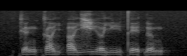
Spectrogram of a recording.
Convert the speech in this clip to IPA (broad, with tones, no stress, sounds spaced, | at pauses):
k ɛ˨˩˦ ŋ k a˨˩˦ j ʔ a˧˥ j ɣ i˧ ə̯ j i˨˩˦ t̪ e˨˩˦ ɗ ə˨˩˦ m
